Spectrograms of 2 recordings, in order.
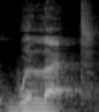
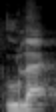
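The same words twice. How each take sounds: First: Willette said as "will-ETT"; French pronunciation of Willette. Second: Oulette said with an "oo" start, no W; Americanized Oulette. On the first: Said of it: "in French is pronounced Willette". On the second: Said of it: "It might be pronounced". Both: Shown as a demonstration.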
